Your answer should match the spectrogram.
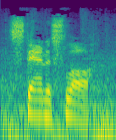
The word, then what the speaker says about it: Stanislas: How do you pronounce it? – Stanislaw. – You don't pronounce the S? – No. – Why? – That's just how I've always heard it pronounced.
